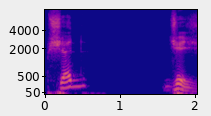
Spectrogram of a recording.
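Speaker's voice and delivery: "pshed" then "jij" as two separate syllables with a break; slow syllable-by-syllable demo; split into syllables. Shown as a demonstration. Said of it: "It's comprised of two syllables".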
